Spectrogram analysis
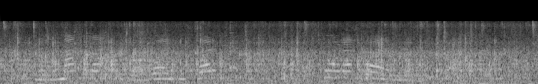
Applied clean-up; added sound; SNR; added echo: none; Rain; -5 dB; none.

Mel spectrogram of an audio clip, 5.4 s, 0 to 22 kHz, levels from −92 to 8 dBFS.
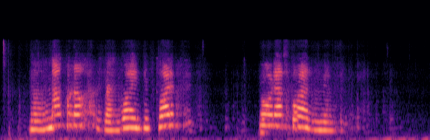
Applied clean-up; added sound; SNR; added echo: neural mask model DeepFilterNet 3.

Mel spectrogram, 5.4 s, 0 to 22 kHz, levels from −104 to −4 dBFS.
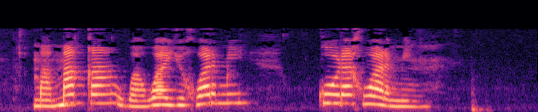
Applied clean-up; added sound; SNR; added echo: none; none; none; none.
